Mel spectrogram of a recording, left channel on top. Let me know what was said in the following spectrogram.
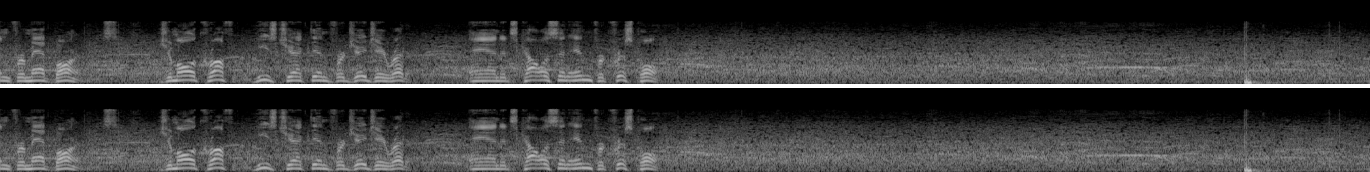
for Matt Barnes. Jamal Crawford, he's checked in for J.J. Redick. And it's Collison in for Chris Paul.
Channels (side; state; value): both; identical; correlation 1.00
